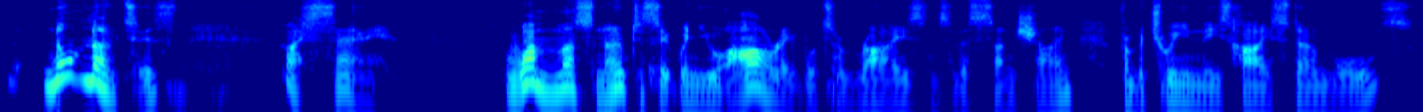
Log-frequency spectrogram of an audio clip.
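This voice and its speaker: A male actor playing a courteous, inquisitive Victorian gentleman in an audio drama, hesitant and effusive with old-fashioned phrasing. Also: medium pitch, lively intonation, a little slow, no echo. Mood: polite, uneasy.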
